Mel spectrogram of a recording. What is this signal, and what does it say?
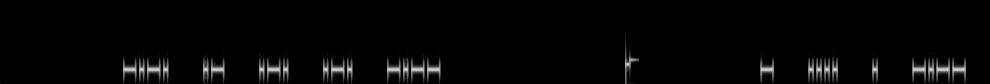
Morse code, heard as a keyed tone, about 30 wpm, spaced as for 17 wpm, 690 Hz. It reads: CARRY THEY
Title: 3x Character Spacing - Top 300 Words - 30wpm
